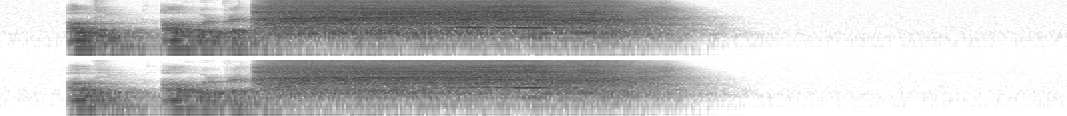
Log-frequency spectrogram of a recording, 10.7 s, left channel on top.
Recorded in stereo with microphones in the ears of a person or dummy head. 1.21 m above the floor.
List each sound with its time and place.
0.7 s a man speaking: 50° left (ahead or behind), 0.7 m
2.5 s a drill: 25° left (ahead or behind), 0.6 m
